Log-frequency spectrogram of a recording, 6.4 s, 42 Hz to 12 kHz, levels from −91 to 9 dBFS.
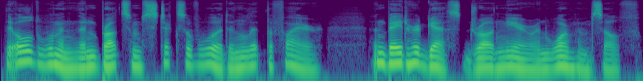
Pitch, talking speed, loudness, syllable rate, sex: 115 Hz, 205 wpm, -21 LUFS, 4.1 syllables/s, male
